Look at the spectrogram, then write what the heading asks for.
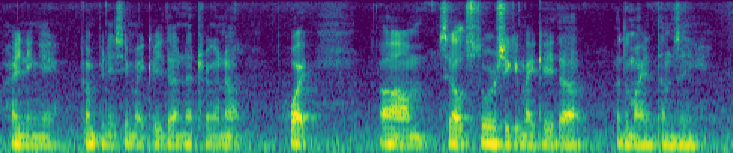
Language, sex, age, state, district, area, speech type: Manipuri, male, 30-45, Manipur, Imphal West, urban, spontaneous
